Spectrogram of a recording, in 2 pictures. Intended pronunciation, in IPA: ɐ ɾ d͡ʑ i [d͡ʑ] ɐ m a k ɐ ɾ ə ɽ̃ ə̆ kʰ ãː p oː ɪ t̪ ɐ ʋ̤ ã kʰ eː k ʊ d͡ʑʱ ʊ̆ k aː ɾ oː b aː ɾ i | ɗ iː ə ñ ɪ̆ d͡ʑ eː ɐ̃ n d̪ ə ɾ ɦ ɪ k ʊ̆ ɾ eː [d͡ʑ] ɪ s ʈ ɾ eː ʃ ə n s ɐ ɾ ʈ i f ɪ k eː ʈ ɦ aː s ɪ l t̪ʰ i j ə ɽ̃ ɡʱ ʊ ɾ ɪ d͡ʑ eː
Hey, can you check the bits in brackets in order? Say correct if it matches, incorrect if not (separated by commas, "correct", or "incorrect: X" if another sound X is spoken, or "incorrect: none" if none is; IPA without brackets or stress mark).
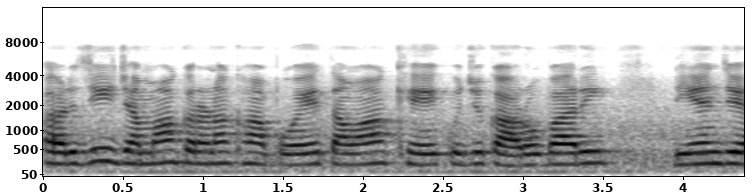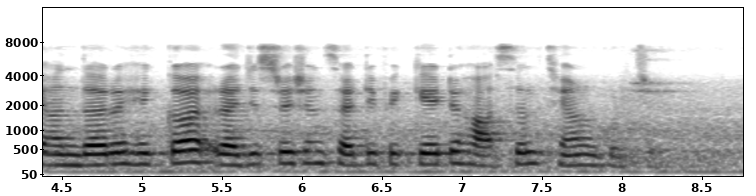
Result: correct, correct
